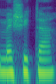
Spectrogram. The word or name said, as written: mešita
